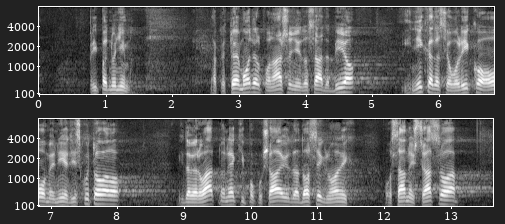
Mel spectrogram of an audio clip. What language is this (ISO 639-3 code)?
srp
